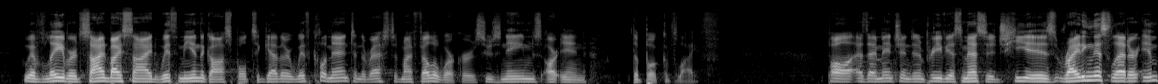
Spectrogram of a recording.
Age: 40-59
